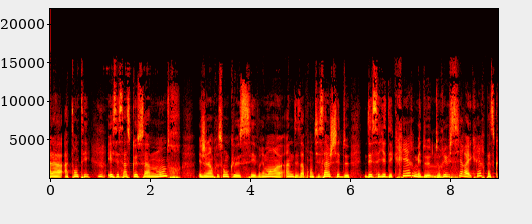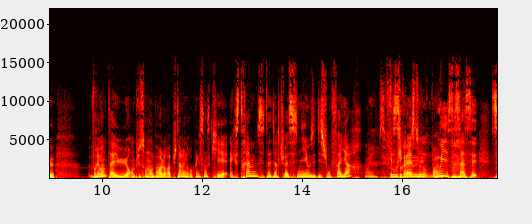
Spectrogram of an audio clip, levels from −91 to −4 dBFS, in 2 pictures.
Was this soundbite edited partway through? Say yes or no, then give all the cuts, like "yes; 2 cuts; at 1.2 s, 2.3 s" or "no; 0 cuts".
yes; 1 cut; at 1.2 s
